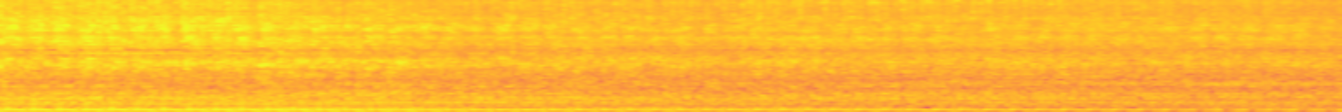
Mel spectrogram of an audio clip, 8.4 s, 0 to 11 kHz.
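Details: 1967 Oldsmobile 442 with original rebuilt 400 V8, points distributor and original carburetor, idles on the engine stand after rebuild with even, steady firing and no knocks or ticks; healthy engine.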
